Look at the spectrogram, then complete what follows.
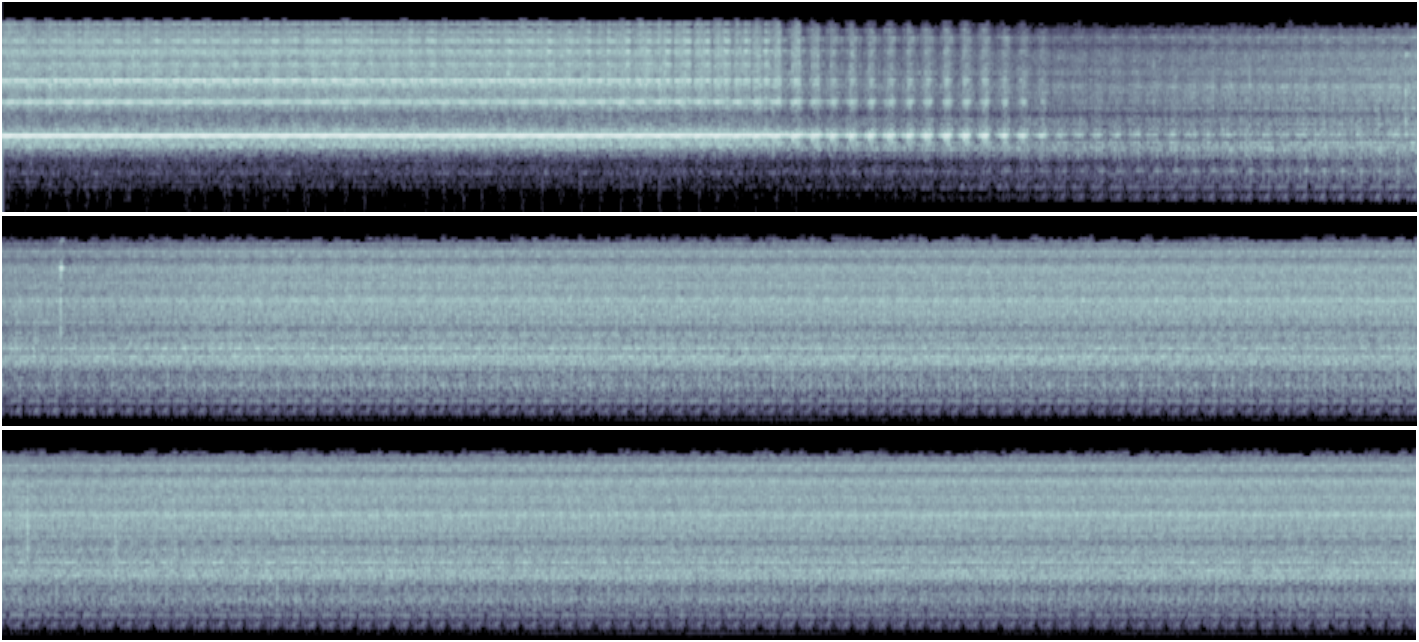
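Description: Oil film strength testing machine running under load: the test sample rubbing against the rotating ring in the oil bath. It gives a loud, steady, high squeal for about the first six seconds, which then breaks up into a rougher, lower grinding whine over the drive motor's hum.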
